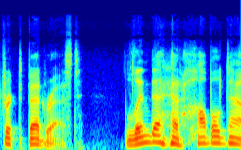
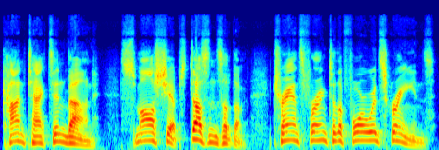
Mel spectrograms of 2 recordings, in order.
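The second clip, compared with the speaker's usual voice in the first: higher, louder urgent callout; urgent alert; 8 semitones higher, 3 dB louder than usual. A narrator's reading. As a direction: call the contacts out fast. Officer calls out incoming ships.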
